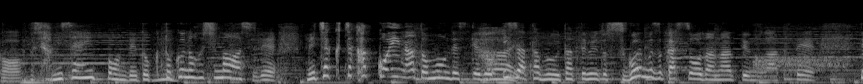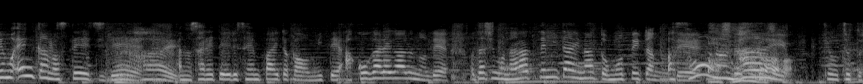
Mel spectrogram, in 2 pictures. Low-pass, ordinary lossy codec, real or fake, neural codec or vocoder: 7.2 kHz; AAC, 32 kbps; real; none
